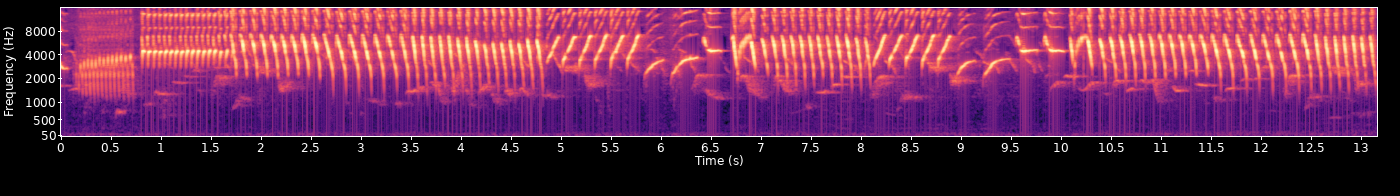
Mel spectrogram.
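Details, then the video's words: Gloster canary encouraging other canaries to sing, delivering a long unbroken high song: extended rapid rolling trills alternating with brief sweeping whistled notes, sustained energetically for over twelve seconds. "Gloster Canary Seducing Friends to Sing!"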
